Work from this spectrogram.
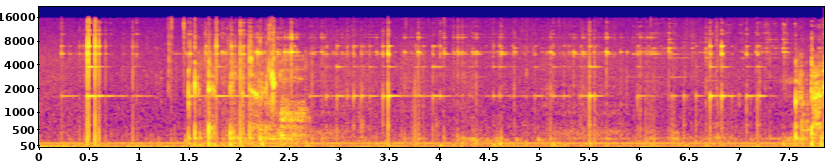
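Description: Glass bottles are tapped with fingers and fingernails, giving bright, quick clinks with a high ringing tone that fades almost at once. Between the taps there are softer scratchy passages as a fingernail runs over a bottle, which changes the sound, and one bottle sounds duller than another.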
